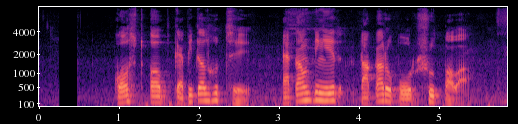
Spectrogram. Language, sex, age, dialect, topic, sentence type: Bengali, male, 31-35, Northern/Varendri, banking, statement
